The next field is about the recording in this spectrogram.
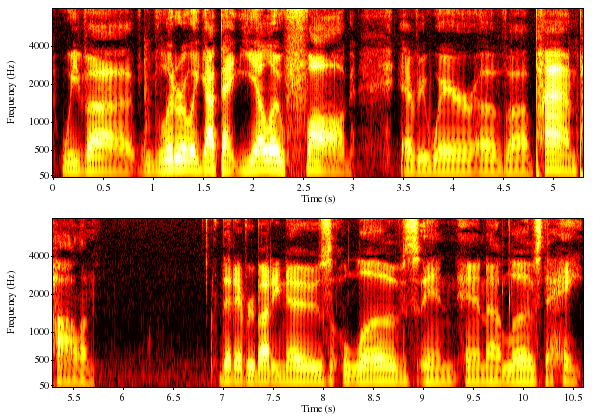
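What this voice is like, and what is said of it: Slightly scratchy voice. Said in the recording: “why my voice is a little scratchy right now”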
